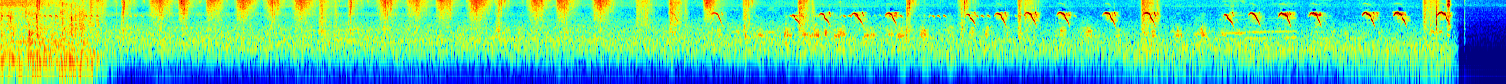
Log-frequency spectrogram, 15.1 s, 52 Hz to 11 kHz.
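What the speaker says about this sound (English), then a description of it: "Just going to check on the chickens quickly" Flocks of chickens in the Farming Simulator 22 video game cluck in quick, clipped bursts over a steady ambient background hum, growing busier toward the end and then cutting off.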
